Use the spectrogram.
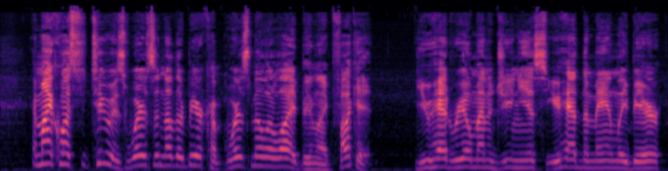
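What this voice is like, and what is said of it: Usual voice. Nothing is said of it.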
